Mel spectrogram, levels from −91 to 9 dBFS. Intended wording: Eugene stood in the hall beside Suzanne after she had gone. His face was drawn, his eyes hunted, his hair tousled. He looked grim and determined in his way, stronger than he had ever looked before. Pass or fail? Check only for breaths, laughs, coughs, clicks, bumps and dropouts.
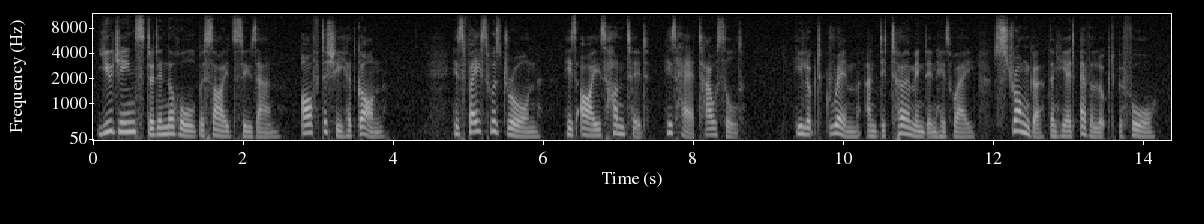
pass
